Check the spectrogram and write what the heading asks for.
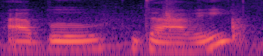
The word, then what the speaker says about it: Abu Dhabi: matte Lip Cream in Abu Dubai Abu Davi Abu Dhabi y'all remember this from before when I couldn't didn't want to pronounce it but I was informed that I pronounced it right Abu Davi and it's the Nyx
